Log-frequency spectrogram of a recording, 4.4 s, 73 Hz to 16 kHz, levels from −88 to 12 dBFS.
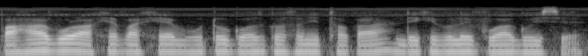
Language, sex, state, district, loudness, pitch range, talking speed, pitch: Assamese, male, Assam, Sonitpur, -20 LUFS, 110-120 Hz, 110 wpm, 115 Hz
